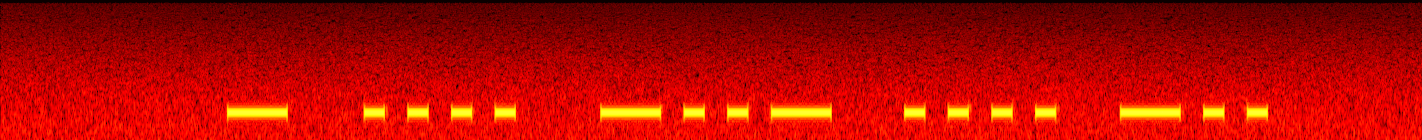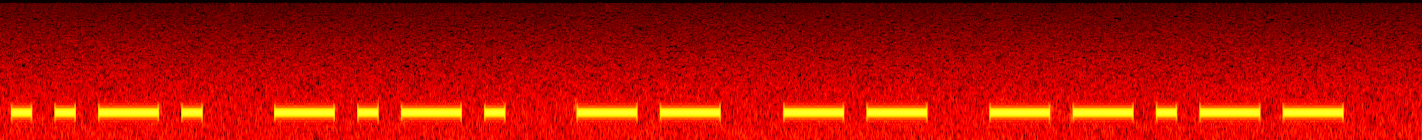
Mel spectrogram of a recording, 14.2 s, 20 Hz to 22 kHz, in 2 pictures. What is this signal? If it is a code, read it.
Morse code (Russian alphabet), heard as a keyed tone, hand-sent with a paddle, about 11 wpm, 810 Hz. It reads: ТХЬХД ФЦММЪ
